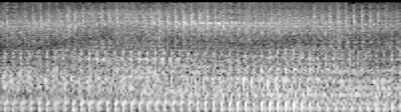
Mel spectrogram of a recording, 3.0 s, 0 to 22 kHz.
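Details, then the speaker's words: 2003 Honda CRF150 after replacing the plugged pilot jet and cleaning the carb, choke off, warmed up after a short ride: steady even single-cylinder idle with no stumbling or hunting; idling perfectly. "After we took it down the road here for a second, you can hear it, it's just idling perfect."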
